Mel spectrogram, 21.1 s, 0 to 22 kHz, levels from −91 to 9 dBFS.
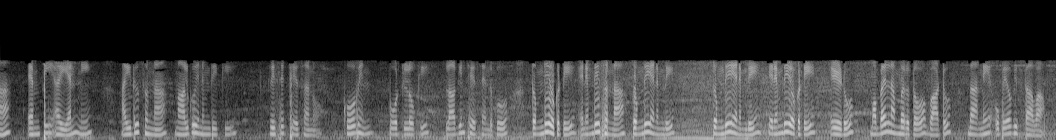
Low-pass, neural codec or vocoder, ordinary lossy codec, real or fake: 3.6 kHz; none; MP3, 24 kbps; real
